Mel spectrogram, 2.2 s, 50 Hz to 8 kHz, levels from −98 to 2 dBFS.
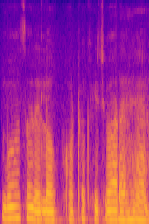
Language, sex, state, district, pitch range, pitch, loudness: Hindi, male, Bihar, Patna, 115-140 Hz, 120 Hz, -17 LUFS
